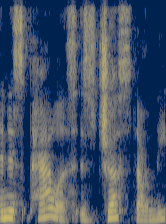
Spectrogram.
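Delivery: ordinary delivery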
